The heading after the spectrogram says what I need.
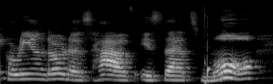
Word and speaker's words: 뭐: Another confusion many Korean learners have is that 뭐 does not really sound like M, but more like B.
